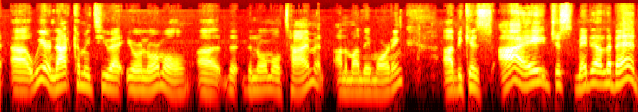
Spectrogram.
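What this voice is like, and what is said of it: Sick, under-the-weather voice. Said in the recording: “I have, Kurt, not had a good 72 hours... Barely leaving my house with the crud or whatever it is. You can hear it in my voice.”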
